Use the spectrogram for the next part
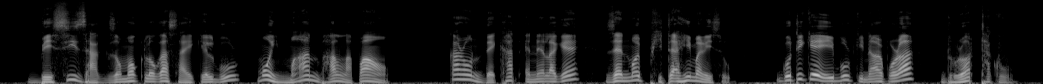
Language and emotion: Assamese, disgusted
